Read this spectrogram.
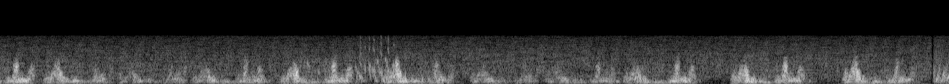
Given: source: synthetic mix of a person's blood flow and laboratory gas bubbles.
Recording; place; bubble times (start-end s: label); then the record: Doppler ultrasound of blood flow; precordium
3.02-3.46 s: bubbles
3.50-4.10 s: bubbles
4.19-4.32 s: bubbles
From the record:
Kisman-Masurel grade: 211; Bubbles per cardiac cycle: several, 3 to 8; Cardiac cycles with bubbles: 1 to 10%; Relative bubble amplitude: barely perceptible (0.100 to 0.250); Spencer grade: 1 (occasional bubble signal discernible with the cardiac motion signal, with majority of cardiac periods free of bubbles); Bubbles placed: anywhere in the cardiac cycle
